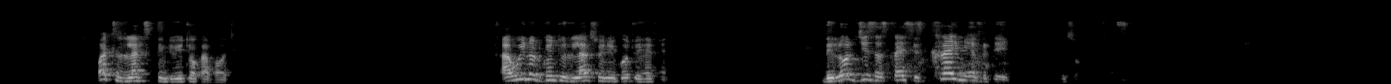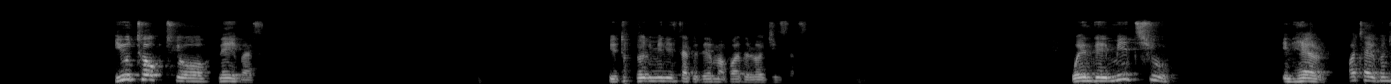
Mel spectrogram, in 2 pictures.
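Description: A man speaks calmly in short phrases into a microphone, with pauses between them.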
